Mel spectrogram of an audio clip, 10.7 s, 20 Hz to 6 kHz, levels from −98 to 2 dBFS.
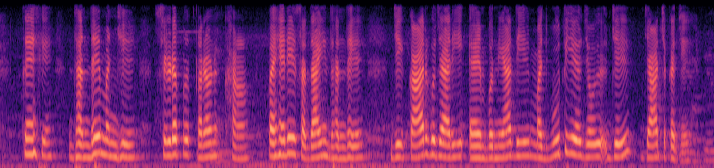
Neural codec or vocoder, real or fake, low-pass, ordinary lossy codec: none; real; 5.4 kHz; none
